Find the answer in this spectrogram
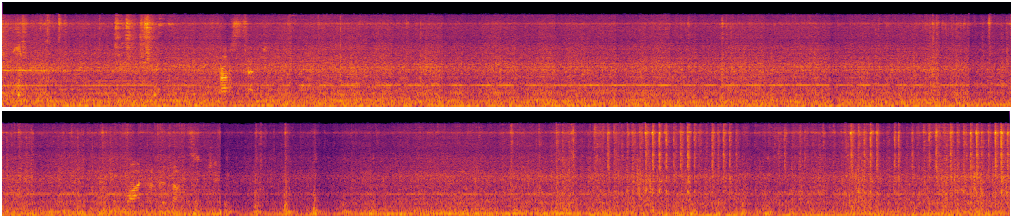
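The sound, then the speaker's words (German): A passenger jet roars down the runway on takeoff, a loud, steady rumble of engines with a constant whining tone running through it for the whole stretch. “unsere Maschine auf die Bahn rollen und dann ging es wieder los.”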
